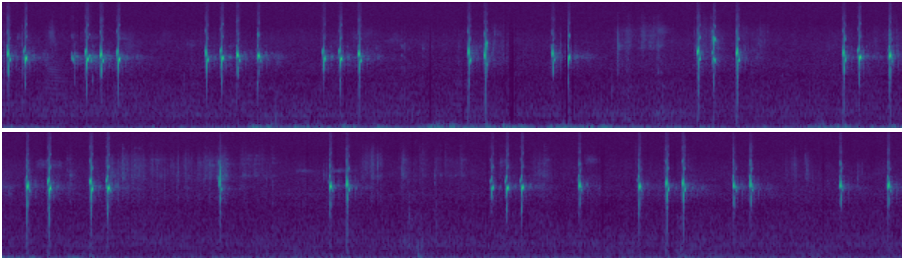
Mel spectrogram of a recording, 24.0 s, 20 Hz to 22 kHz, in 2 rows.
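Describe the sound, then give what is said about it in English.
Bird calls repeat throughout as many short, high, sharp chirps in quick clustered bursts, evenly spaced over a faint low rumble. “Bird 363.”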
